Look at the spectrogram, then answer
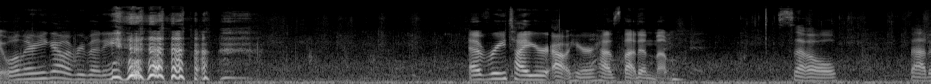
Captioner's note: laughter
